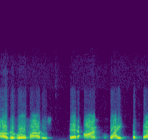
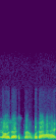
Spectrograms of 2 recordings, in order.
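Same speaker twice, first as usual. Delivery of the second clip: ordinary delivery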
